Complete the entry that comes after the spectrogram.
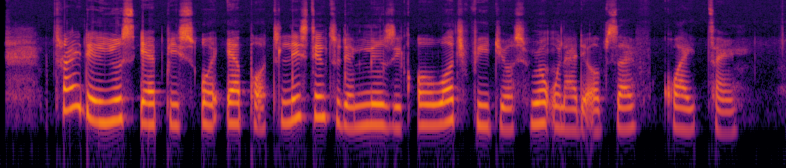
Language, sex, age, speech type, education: Nigerian Pidgin, female, 15-29, read, secondary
